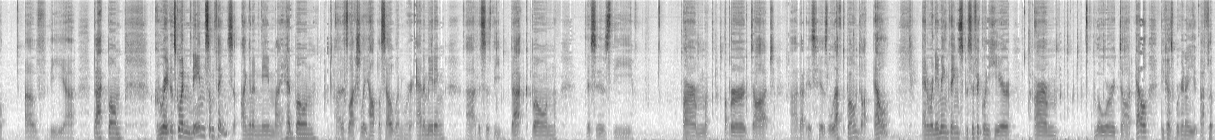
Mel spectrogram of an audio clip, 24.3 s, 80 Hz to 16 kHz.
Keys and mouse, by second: 3.1 KP_1, 3.9-5.3 right drag, 5.3 middle click, 7.0 right click, 8.5 right click, 9.4 click, 10.2-11.4 right drag, 11.9 right click, 12.7 middle click, 13.6 right click, 14.7 p, 18.8-21.1 right drag, 24.0-24.3 right drag.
